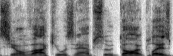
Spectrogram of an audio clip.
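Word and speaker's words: Sione Vaki: day they don't just it's cion vaki by the way too is how you pronounce it you don't like you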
